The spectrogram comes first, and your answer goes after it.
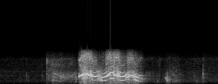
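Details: Pestered pet Shiba Inu letting out one loud, harsh, wavering yelp of under a second, preceded by a soft whine and followed by faint snuffling sounds.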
